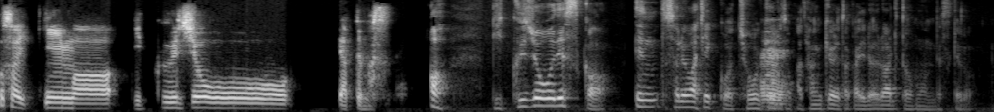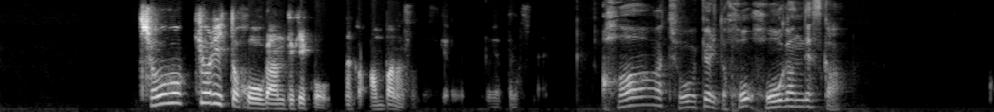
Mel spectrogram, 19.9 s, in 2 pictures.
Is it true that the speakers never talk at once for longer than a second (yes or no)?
yes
